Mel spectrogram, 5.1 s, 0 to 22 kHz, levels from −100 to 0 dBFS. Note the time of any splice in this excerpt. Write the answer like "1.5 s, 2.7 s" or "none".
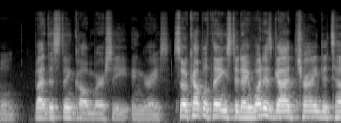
2.6 s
